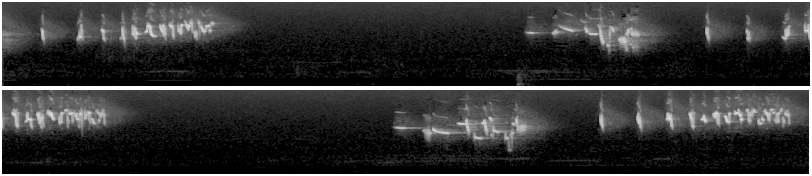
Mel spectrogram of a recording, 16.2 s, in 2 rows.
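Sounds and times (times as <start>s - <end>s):
western meadowlark singing: 0.0s - 2.3s, 5.2s - 9.2s, 11.9s - 16.1s.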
